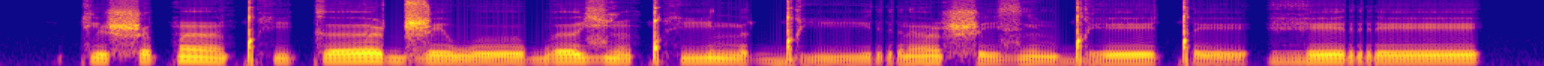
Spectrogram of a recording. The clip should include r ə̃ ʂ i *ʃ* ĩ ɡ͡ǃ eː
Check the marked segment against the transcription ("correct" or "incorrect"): incorrect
